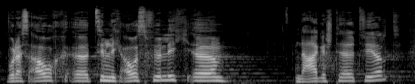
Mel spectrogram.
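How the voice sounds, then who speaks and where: A man preaching a sermon in a language that is not his first, halting, with many fillers and restarts. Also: a little high, bright, forceful tone. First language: not German. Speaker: lay preacher. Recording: long hall reverb.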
